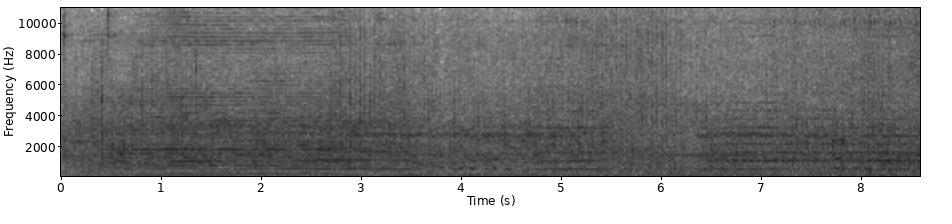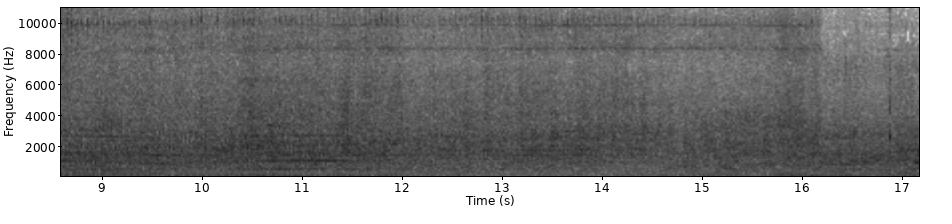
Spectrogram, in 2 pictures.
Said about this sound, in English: Maybe mistaken, but I think the helicopter is issuing a dispersal order. Can't really hear. There's just so many sounds happening right now.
